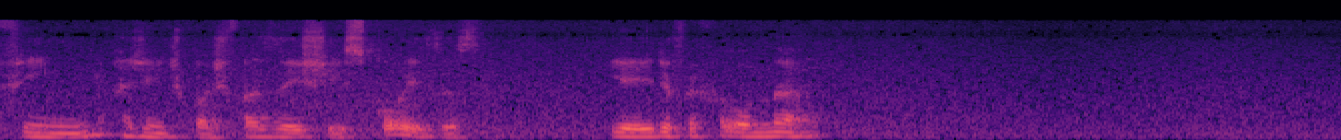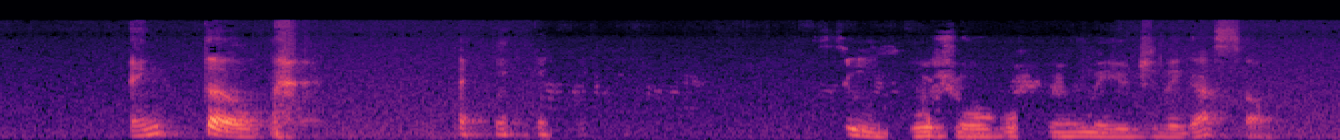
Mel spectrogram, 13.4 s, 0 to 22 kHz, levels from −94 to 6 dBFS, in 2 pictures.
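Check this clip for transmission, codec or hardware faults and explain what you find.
Two echo-canceller faults show up in the last few seconds of this speech, where the near talker and the far side overlap.

Speech suppressed in double talk, from 9.45 to 10.08 s, 10.77 to 11.52 s and 11.81 to 12.09 s: the talker's level sinks by roughly 15 to 20 dB in pieces. The likely cause is the canceller treating overlapping talk as echo and attenuating everything. Packet-loss dropouts cut out abruptly, but these dips track the overlap.

The other side's voice leaks through at 10.1 to 10.2 s, 11.14 to 11.22 s and 11.75 to 11.89 s. Short scraps of a second voice can be heard, faint in the first two and louder in the third, about 15 dB below the talker. This is likely loudspeaker echo that the canceller failed to remove. Unlike room reverb, these scraps are a separate voice rather than a smeared copy of the talker.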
